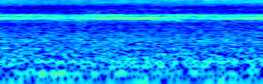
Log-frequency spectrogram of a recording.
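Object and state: Nothing is struck.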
